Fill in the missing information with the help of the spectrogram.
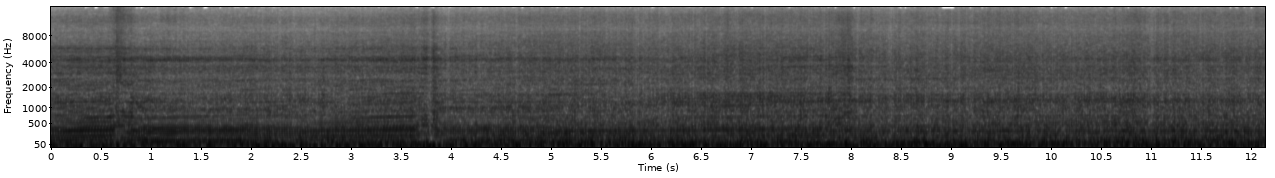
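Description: Motorcycle engine accelerating hard through the gears. The pitch climbs and drops at three upshifts, about a second, four seconds and eight seconds in, then settles at a steady cruise.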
